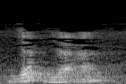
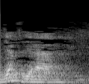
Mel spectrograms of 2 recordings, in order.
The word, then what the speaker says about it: giác giả: giác giả. Giác giả tức là cái người giác ngộ đó. Cái này viết nhanh quá, cô kia có đọc là giác già.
